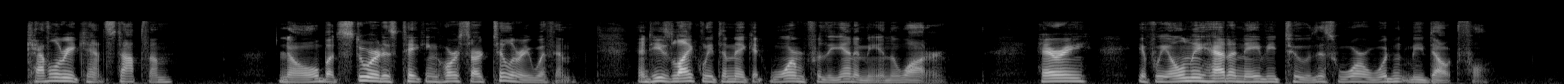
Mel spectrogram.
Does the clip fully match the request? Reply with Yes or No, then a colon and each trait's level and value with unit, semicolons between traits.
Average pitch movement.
Yes: average, 4.1 semitones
